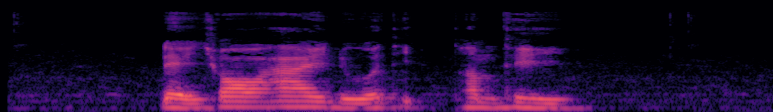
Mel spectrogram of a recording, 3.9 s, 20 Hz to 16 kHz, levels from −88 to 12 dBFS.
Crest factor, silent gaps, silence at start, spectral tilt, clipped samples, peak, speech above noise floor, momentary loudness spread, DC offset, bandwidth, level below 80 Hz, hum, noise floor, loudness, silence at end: 18 dB; none; 0.8 s; -7 dB/octave; under 0.1%; -10 dBFS; 38 dB; 12 LU; under 0.1%; 11.5 kHz; -68 dBFS; none; -65 dBFS; -27 LUFS; 0.95 s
